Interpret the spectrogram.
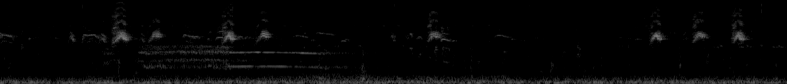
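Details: Wild birds at a garden feeding area with feeders, seeds and water: sharp, high chirps come in scattered bursts. A long, steady, low harmonic tone holds for about two seconds in the middle, over a constant low rumble.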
